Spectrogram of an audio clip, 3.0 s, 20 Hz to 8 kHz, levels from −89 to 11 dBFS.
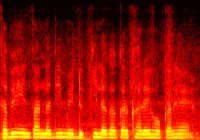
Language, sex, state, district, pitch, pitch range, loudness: Hindi, female, Arunachal Pradesh, Papum Pare, 200 Hz, 195-210 Hz, -14 LUFS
